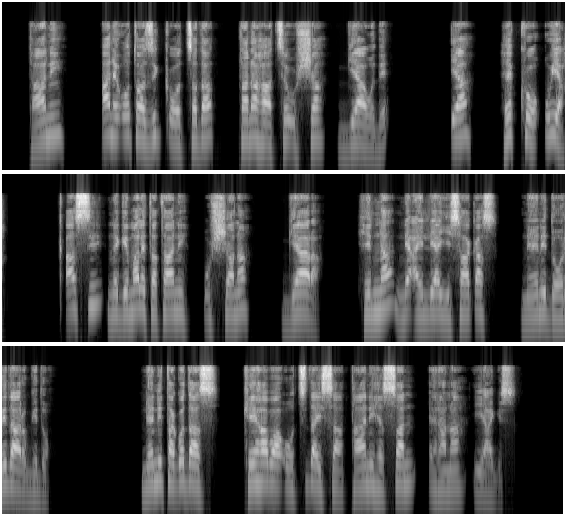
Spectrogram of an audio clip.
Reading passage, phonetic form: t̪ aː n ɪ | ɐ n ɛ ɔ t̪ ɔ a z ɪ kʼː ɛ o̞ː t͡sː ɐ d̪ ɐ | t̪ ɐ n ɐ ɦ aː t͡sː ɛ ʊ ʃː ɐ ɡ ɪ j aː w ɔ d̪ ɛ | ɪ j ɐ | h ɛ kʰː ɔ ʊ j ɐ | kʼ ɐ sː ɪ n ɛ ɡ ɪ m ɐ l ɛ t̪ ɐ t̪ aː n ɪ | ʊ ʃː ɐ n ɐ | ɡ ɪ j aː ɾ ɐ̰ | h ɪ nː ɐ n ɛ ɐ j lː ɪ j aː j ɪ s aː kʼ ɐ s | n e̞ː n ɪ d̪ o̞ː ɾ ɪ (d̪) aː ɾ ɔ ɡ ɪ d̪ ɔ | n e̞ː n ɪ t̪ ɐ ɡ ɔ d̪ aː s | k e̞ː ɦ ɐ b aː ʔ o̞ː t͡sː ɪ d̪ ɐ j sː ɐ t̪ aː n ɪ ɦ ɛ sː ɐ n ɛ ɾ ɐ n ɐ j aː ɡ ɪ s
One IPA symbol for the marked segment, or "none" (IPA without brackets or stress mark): d̪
